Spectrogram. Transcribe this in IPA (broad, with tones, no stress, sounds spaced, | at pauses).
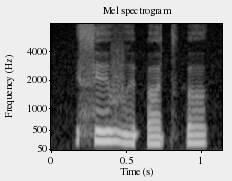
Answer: s e˦ v ɪ˨ ʔ ɐ˨ t͡sʼ ə˧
